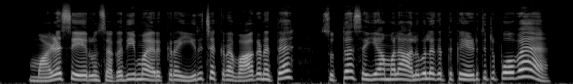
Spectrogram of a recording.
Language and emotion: Tamil, disgusted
